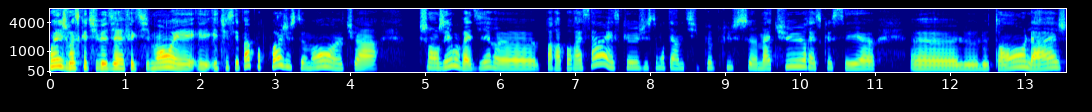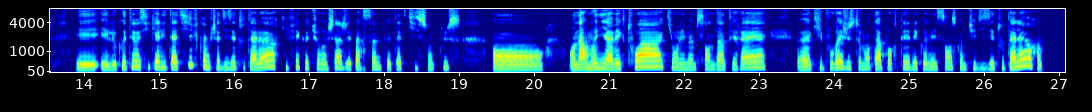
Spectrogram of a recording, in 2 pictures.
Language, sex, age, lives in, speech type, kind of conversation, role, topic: French, female, 50-54, France, conversation, advice, advisor, Difficulté à se faire de nouveaux amis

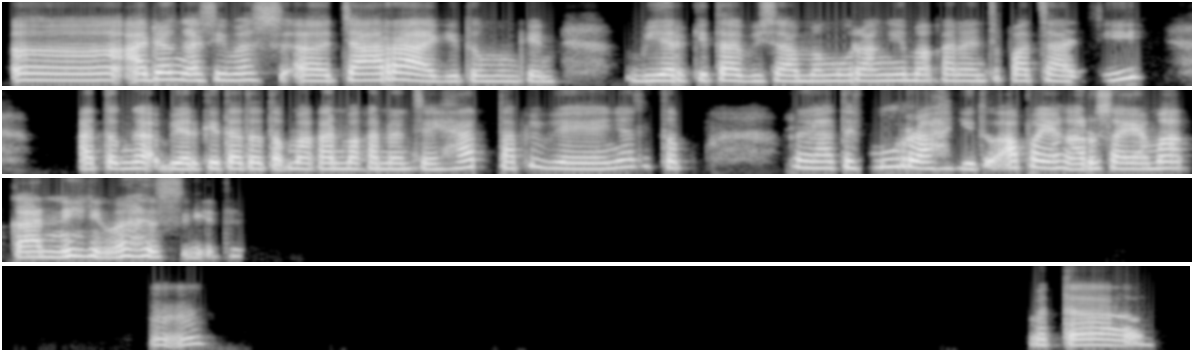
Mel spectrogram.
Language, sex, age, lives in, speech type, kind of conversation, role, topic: Indonesian, female, 20-24, Indonesia, conversation, unstructured, none, Apa pendapatmu tentang makanan cepat saji dan dampaknya terhadap kesehatan?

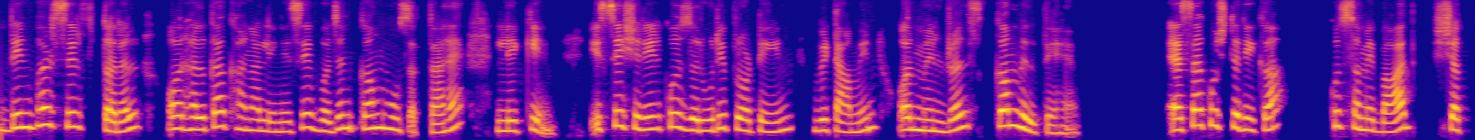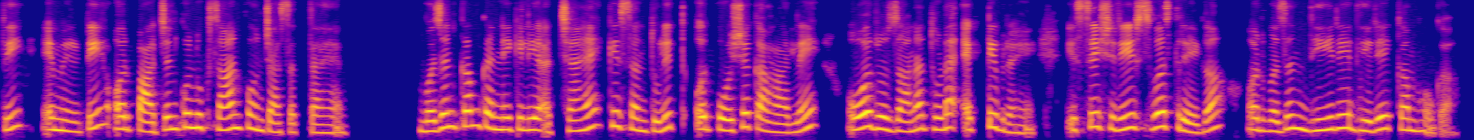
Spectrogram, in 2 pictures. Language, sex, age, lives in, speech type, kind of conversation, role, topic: Hindi, female, 35-39, India, read, expert-assistant, expert, स्वस्थ जीवनशैली अपनाने के तरीके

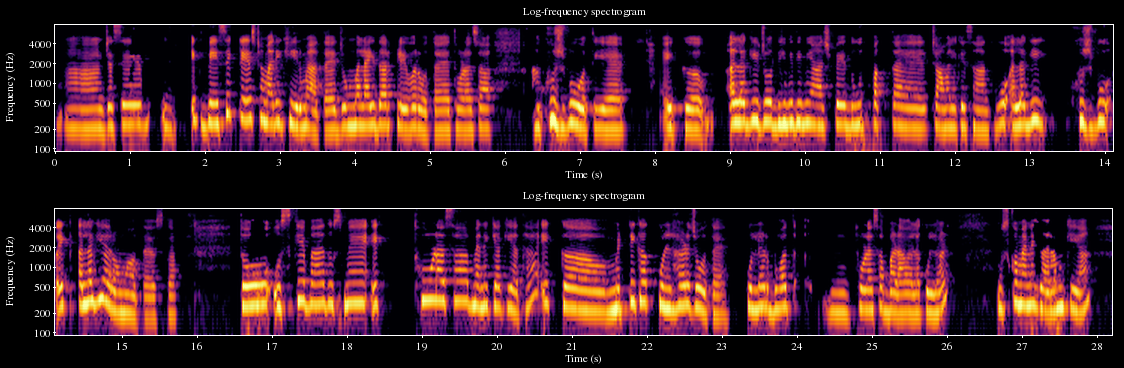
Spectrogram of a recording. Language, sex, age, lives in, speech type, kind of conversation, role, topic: Hindi, female, 35-39, India, conversation, unstructured, none, क्या आपने कभी किसी खास रेसिपी के साथ प्रयोग किया है?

